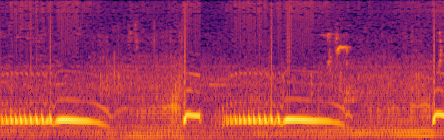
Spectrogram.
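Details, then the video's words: Local puter dove purring: a pulsing, rolling trill ending in a smooth downward-sliding coo. Two phrases with a short sharp note after each, against a quiet low rumble. "suara puter lokal mendengkur"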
